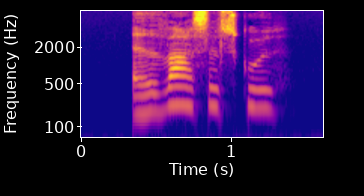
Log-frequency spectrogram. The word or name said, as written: advarselsskud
